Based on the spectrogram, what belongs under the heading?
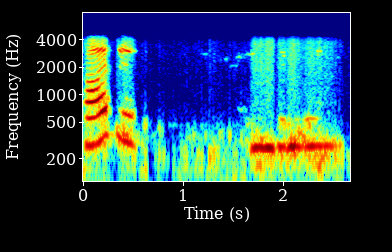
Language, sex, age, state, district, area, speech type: Marathi, female, 18-30, Maharashtra, Mumbai Suburban, urban, conversation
